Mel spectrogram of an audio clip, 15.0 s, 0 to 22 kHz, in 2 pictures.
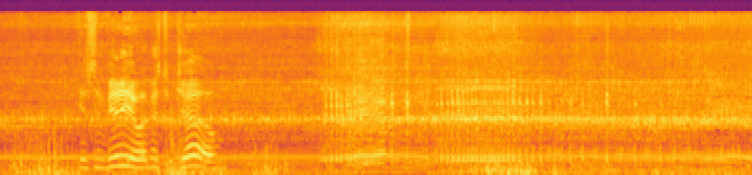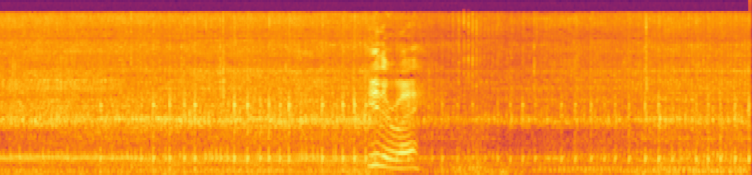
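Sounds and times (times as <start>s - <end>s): motorcycle engine: 0.0s - 15.0s.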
